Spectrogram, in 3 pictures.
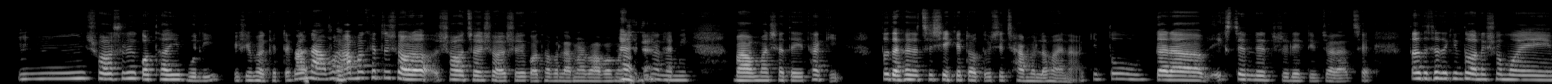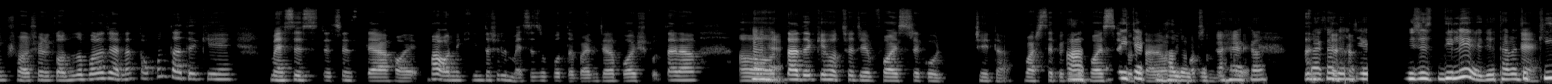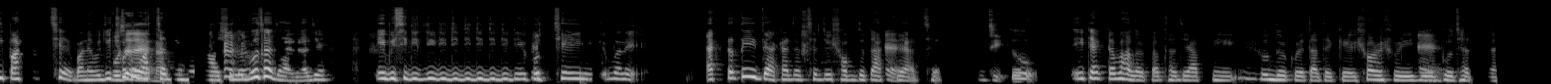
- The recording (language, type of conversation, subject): Bengali, podcast, ফেক নিউজ চিনতে তুমি কী কৌশল ব্যবহার করো?
- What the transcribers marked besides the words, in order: in English: "extended relative"; chuckle; tapping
